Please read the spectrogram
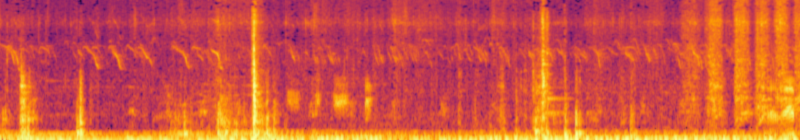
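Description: Chickens clucking faintly in the background, with a single sharp knock about two and a half seconds in. Near the end a hand saw starts cutting through a cassava stem in quick, even strokes.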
